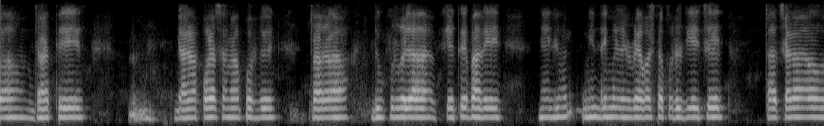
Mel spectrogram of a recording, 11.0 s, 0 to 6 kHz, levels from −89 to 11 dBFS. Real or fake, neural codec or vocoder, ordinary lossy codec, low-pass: fake; codec, 24 kHz, 1.5 kbps, HILCodec; Opus, 24 kbps; 5.4 kHz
